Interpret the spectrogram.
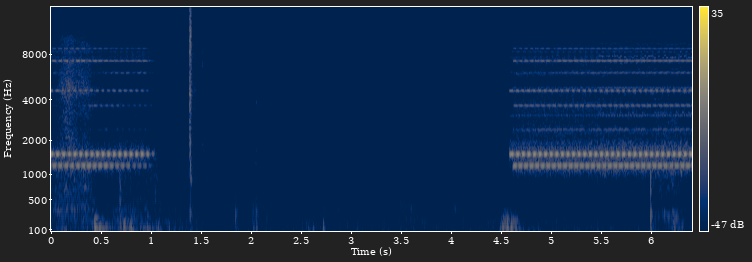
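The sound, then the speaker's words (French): A telephone rings in two electronic bursts separated by a few seconds of near silence, the trilling tone bright and steady, with no one speaking. “Yannick est parti répondre au téléphone.”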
